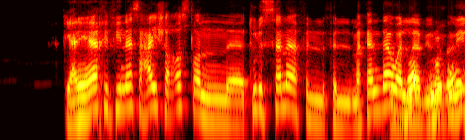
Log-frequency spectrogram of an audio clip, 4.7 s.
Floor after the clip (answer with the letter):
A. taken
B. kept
A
